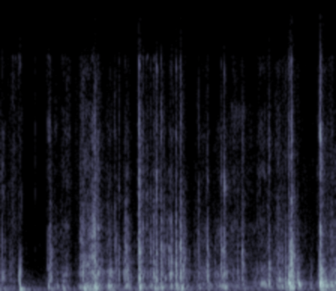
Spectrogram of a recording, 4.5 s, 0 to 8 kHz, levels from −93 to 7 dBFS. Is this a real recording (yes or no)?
yes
